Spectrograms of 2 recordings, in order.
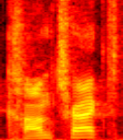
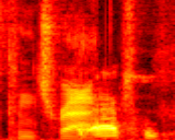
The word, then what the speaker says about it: contract: heard about it also i keep pronouncing it in my head contract path um just when i read it because that's what i think of first but no it's contract like expand the contract look at a contract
